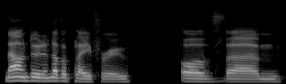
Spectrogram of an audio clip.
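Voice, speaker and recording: A man's voice: mid-range voice, a little slow, smooth. A man, casually explaining the games he has been playing. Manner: relaxed, explains at length. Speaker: podcast co-host. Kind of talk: casual gaming chat.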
